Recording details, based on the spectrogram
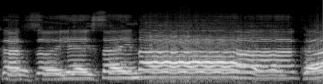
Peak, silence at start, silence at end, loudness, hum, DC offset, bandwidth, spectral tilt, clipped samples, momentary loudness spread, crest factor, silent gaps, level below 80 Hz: -2 dBFS; 0 s; 0 s; -10 LUFS; none; under 0.1%; 12 kHz; -4 dB/octave; under 0.1%; 8 LU; 10 dB; none; -54 dBFS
